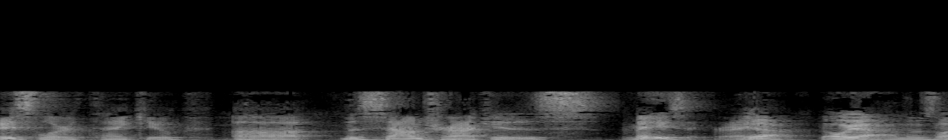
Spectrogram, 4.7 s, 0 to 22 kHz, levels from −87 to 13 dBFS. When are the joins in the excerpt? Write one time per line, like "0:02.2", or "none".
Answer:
0:01.1
0:03.1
